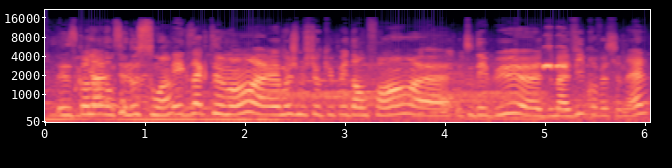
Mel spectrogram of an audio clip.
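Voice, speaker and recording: Over crowd noise and audible room echo, a woman uses a raised, projected voice with a high pitch and ordinary pitch variation. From France, Aveyron. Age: 30s. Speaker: programmer retraining as designer. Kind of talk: street interview. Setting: outdoors at a street demonstration.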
